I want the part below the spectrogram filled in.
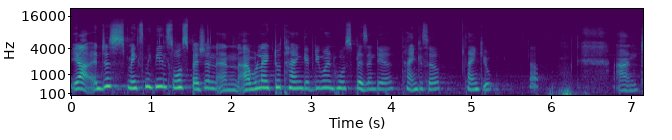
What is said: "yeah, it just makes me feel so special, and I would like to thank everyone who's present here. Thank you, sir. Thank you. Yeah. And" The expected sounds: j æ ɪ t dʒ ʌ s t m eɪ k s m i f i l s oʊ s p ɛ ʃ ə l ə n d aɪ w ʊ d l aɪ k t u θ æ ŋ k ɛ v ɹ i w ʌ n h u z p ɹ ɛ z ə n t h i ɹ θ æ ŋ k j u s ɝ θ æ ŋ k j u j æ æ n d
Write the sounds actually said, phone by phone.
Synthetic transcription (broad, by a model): j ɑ ɪ t dʒ ʌ s t m eɪ k s m i f i l s oʊ s p ɛ ʃ ə l ə n d aɪ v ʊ d l aɪ k t u t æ ŋ k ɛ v ɹ i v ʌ n h u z p ɹ ɛ z ə n t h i ɹ t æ ŋ k j u s ɝ t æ ŋ k j u j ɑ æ n d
